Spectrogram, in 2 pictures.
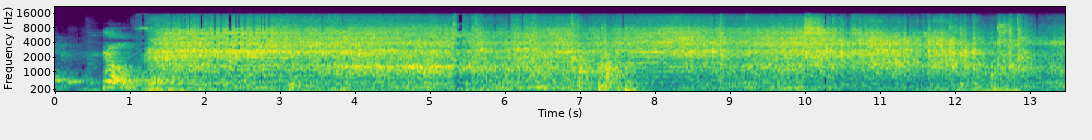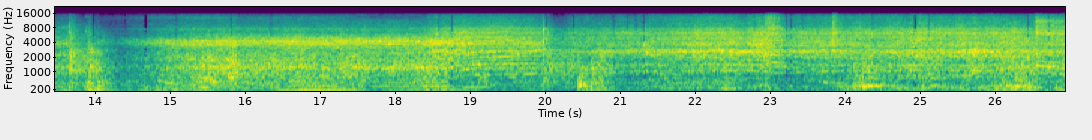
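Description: Antweight combat robots clash in an arena bout against Drummer Boy, a heavy-hitting vertical drum spinner, with a loud, continuous motor whine and spinning-weapon roar, broken by sharp impact hits and a brief lull midway.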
